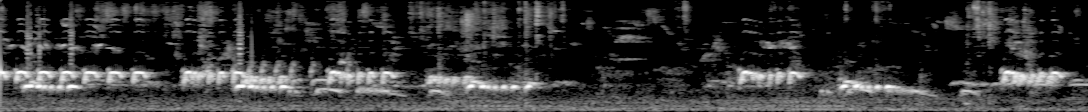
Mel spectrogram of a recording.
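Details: Several zebra doves answer each other in morning song, repeating rapid bubbling cooing trills every second or two, overlapping phrases at slightly different pitches, with low background hum.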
